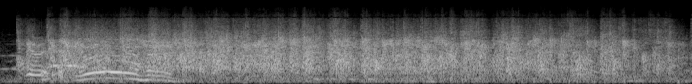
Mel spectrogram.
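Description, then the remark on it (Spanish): A crowd applauds loudly and steadily for several seconds, dense clapping, with a brief raised voice or cheer near the start, applauding a woman who has won a trip to Australia. “que ya llevamos aquí hablando contigo 10 minutos y te hemos dado un aplauso y te vamos a dar otro?”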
